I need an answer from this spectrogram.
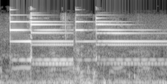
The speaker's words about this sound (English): I recently got a ding-dong bell at Clever Cycles, and it is awesome.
